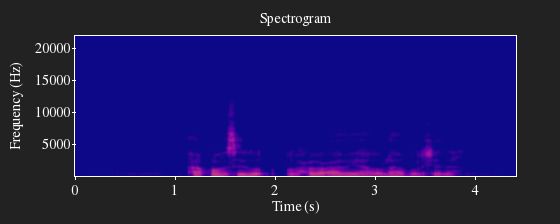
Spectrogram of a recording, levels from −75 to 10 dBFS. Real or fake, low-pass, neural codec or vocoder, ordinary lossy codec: real; none; none; none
